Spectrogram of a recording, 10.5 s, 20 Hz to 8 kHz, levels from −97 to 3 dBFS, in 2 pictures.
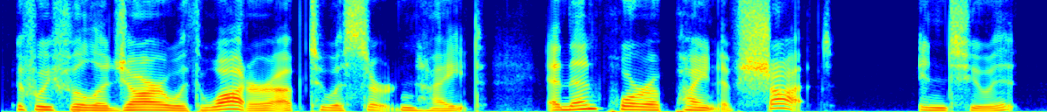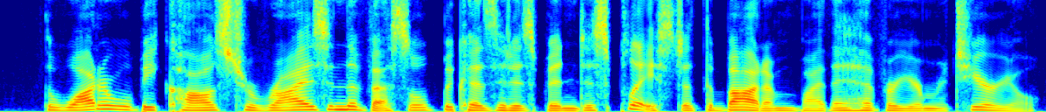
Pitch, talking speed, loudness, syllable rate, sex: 185 Hz, 245 wpm, -19 LUFS, 6.2 syllables/s, female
